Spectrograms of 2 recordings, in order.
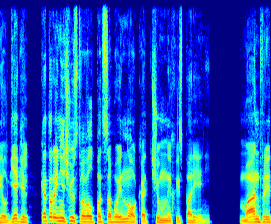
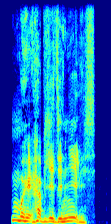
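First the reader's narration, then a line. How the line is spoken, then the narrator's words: Loud laughter. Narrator (Russian): расхохотался Генрих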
